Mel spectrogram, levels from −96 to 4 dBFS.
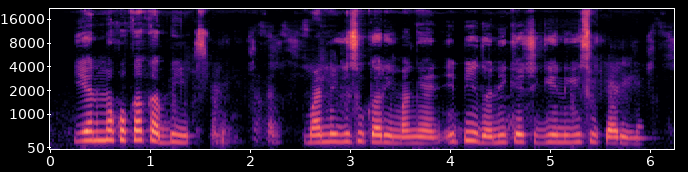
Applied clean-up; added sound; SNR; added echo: neural mask model Resemble Enhance denoiser.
